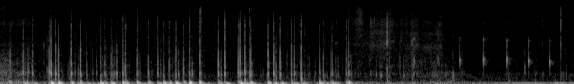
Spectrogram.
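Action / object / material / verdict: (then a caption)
tap / textured faux leather shoulder bag / faux leather / none. Long black-painted nails tap and scratch across a small black croc-embossed faux leather shoulder bag with a zipper top, held close to the mic. For the first few seconds there is a rapid, irregular run of short crackly taps with a deep thumping body. The sound then fades to quieter scratching and a few sparse, brighter ticks.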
